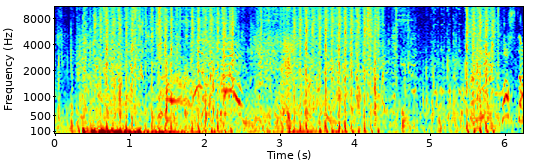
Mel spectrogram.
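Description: Rapid gunfire in a video game rattles out in fast, steady bursts of closely spaced shots, loud and near, running through nearly the whole stretch with short pauses.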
